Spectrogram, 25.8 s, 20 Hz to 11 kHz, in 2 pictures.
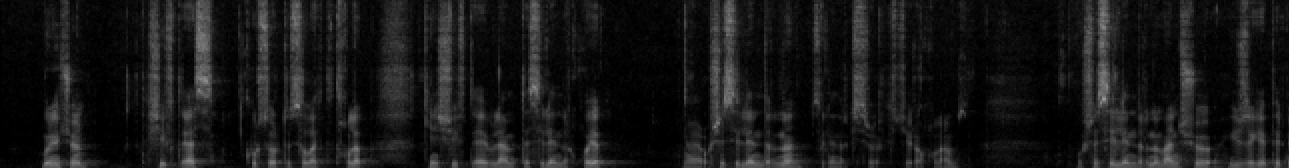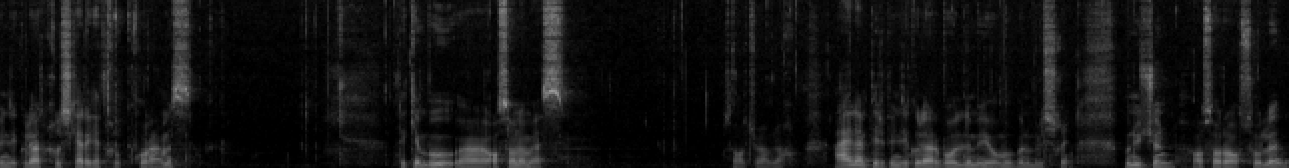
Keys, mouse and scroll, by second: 1.5 shift+s, 3.4 Tab, 3.7-4.3 scroll down 2, 4.3 shift+a, 7.2-8.1 scroll down 13, 8.1 Tab, 8.8 s, 9.9 s, 11.0 KP_Decimal, 11.8 scroll down 8, 12.1-13.6 middle drag, 13.6 s, 15.0 Tab, 15.9 r, 17.0-19.5 middle drag, 19.5 g, 20.8-22.1 middle drag, 22.1 scroll down 5, 22.4-22.8 middle drag, 22.8 scroll up 4, 23.4-23.8 middle drag, 23.8 click, 24.6-25.7 middle drag.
